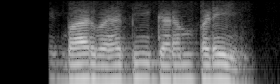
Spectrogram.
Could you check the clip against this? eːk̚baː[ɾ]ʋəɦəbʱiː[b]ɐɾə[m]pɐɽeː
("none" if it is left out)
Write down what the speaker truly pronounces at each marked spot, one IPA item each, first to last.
ɾ, ɡ, m

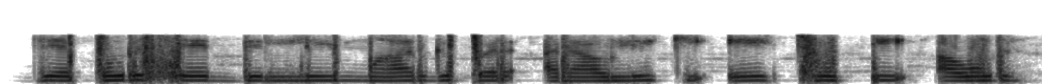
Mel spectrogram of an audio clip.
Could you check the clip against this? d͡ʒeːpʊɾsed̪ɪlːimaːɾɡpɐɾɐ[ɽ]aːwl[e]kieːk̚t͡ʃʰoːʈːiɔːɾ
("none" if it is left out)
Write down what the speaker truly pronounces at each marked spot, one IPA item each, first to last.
ɾ, i

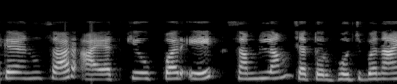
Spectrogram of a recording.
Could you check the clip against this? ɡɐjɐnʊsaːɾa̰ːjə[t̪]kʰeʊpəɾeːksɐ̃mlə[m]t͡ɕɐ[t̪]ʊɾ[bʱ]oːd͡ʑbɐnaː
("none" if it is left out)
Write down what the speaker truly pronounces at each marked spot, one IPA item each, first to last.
t̪, m, t̪, bʱ

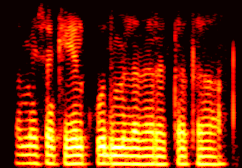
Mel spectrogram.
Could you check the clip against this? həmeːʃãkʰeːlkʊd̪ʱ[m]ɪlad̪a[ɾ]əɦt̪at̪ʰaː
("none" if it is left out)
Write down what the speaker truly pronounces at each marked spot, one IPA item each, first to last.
m, ɾ

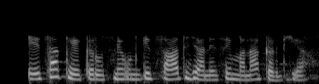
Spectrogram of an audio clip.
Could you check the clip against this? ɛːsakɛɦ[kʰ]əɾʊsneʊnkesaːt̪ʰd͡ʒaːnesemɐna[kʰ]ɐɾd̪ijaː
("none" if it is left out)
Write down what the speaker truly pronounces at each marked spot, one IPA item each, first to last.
k, k

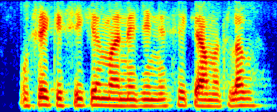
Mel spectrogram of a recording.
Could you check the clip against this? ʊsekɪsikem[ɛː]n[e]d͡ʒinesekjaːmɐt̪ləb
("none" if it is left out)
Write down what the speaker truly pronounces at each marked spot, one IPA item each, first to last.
aː, e

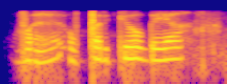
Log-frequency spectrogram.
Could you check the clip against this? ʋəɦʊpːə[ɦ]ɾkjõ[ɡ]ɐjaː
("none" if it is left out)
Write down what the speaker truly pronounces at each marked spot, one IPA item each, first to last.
none, ɡ

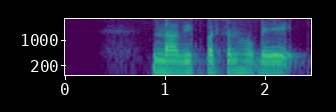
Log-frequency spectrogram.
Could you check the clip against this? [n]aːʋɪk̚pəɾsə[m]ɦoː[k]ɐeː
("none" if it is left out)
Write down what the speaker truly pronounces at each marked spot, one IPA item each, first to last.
n, n, ɡ

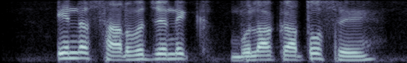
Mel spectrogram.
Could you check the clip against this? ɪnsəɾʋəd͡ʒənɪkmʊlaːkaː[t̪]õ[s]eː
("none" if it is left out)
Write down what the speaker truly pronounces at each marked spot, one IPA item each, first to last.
t̪, s

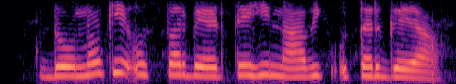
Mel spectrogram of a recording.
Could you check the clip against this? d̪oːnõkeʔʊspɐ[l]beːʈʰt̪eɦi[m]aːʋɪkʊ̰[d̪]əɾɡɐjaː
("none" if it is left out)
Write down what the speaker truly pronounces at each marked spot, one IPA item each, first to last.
ɾ, n, t̪

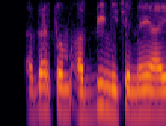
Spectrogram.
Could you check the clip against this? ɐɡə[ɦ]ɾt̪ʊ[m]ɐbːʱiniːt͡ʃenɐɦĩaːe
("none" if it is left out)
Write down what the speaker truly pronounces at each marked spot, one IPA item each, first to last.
none, m

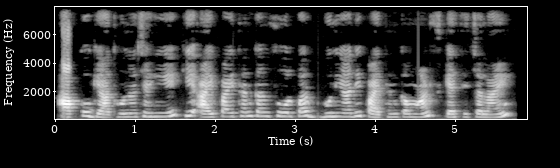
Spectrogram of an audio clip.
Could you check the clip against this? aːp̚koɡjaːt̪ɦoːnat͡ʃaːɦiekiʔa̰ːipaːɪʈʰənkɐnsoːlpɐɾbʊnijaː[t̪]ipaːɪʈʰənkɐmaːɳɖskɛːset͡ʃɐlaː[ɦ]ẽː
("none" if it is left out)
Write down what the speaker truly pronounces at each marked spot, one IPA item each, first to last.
d̪, none

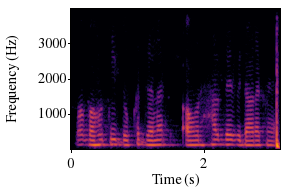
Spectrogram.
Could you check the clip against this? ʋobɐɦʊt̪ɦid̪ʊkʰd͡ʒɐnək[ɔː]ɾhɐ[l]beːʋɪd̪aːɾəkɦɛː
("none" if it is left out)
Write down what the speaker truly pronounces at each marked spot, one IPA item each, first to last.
ɔː, ɾ

